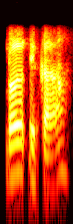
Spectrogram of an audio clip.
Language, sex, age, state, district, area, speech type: Sanskrit, male, 30-45, Karnataka, Uttara Kannada, rural, conversation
